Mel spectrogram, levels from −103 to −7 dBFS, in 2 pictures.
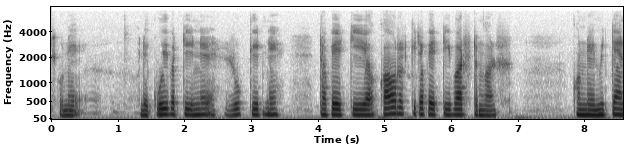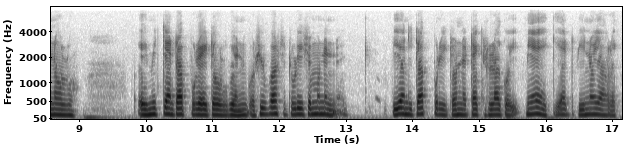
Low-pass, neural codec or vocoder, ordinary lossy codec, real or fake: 7.2 kHz; none; none; real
